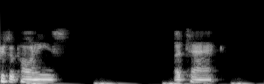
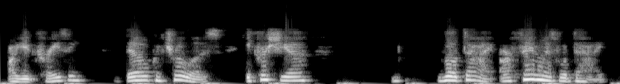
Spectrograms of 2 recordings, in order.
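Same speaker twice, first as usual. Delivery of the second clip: higher, agitated character voice; panicked protest; 7 semitones higher, 4 dB louder than usual. A narrator's reading. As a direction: argue back in alarm. Panicked argument in a narrated story.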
